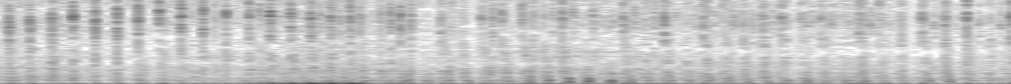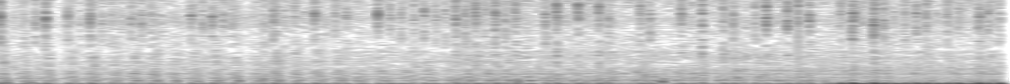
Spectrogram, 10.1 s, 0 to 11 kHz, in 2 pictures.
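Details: 1974 Norton Commando 850 idling with un-muted silencers and a tighter clamp seal at the headers; smoke from the left side. Loud uneven twin idle with a lumpy, stumbling beat and occasional dropped pulses: intermittent misfire heard from the left side.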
